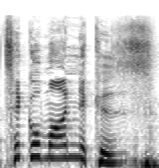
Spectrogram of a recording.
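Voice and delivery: mock London accent. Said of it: "That's what they say in London".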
